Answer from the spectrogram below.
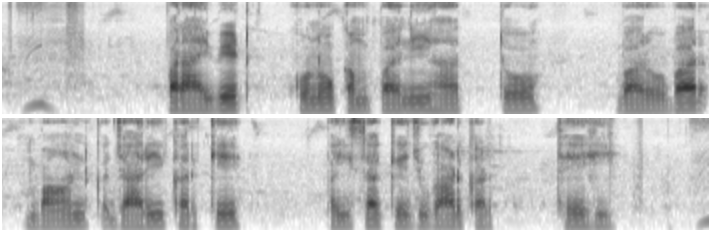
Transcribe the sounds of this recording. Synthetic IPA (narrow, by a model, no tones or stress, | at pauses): pɾaːɪʋeːʈ | koːnokə̃mpəniɦɛ̃ | t̪o | bəɾoːbəɾbãːɳɖkd͡ʒaːɾikəɾke | pəɪsaked͡ʒʊɡaːɽkəɾ | t̪ʰeɦiː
